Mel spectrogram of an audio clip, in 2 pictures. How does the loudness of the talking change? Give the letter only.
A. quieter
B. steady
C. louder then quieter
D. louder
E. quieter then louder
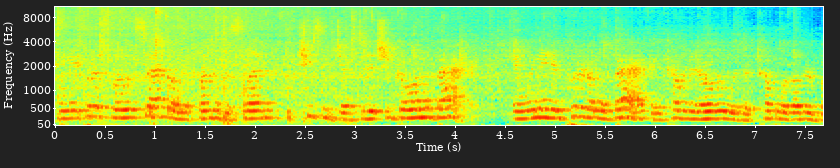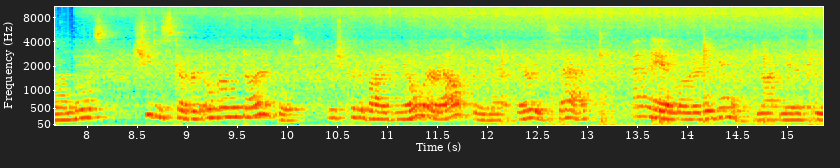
B.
